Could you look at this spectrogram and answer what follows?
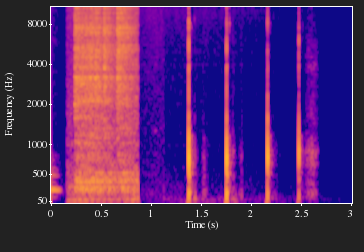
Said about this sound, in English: Hey, your phone.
